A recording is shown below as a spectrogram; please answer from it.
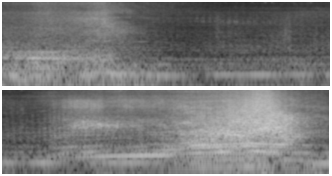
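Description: Motorcycles pass about a second in. Then a Mad Max Pursuit Special replica car revs hard and spins its wheels pulling away, the engine note rising and loudest near the end. A low music bed runs underneath.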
